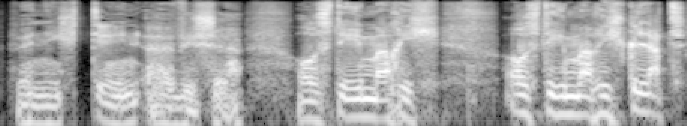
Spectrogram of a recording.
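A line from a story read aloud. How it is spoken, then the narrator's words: Growling. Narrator (German): knurrte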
